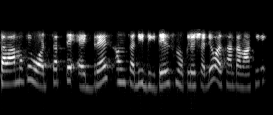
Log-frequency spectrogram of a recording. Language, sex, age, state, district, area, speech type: Sindhi, female, 18-30, Maharashtra, Thane, urban, conversation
